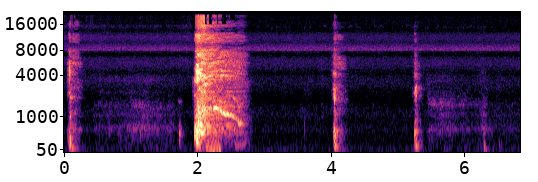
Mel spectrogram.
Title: some wheezy coughing before bed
